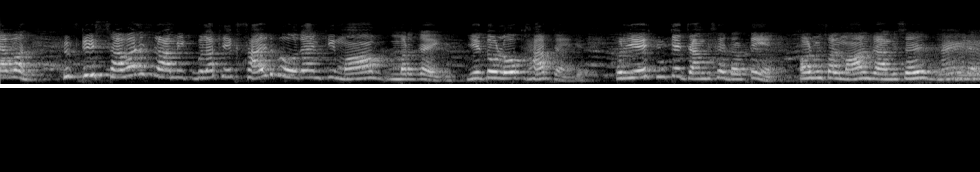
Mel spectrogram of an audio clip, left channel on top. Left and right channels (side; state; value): right; silent; digital silence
